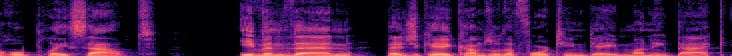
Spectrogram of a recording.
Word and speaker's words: Beducated: Beducated. It's spelled like educated, but with a B, because, it's for stuff in the bedroom.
